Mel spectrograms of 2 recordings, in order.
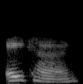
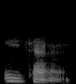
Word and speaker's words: Achan: It's spelled A-C-H-A-N. So at first I believed it was, I was saying Akon, but then I looked it up, and the pronunciation is Econ.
